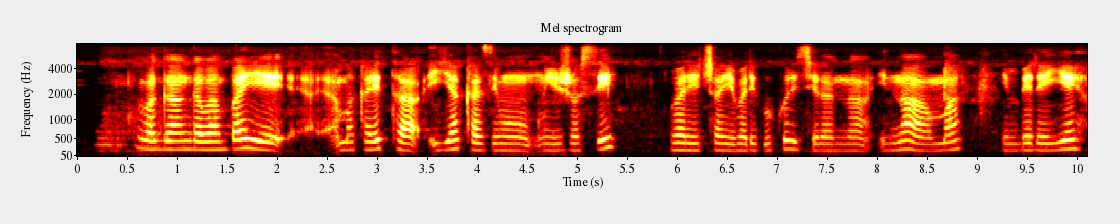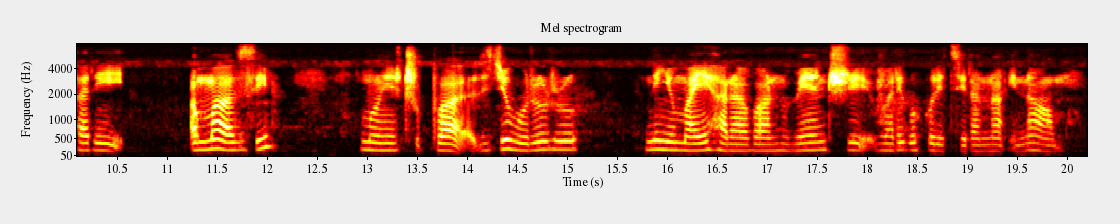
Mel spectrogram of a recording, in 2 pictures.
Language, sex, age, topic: Kinyarwanda, female, 25-35, health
